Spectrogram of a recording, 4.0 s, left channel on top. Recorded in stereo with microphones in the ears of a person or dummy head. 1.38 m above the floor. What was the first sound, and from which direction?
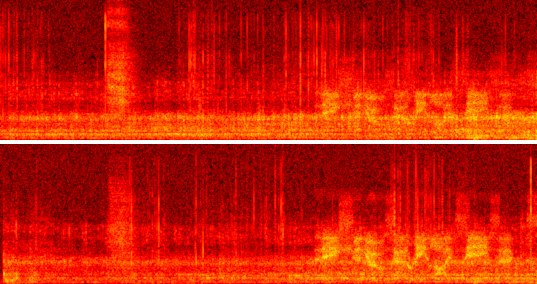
Tearing paper, 50° left (ahead or behind).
